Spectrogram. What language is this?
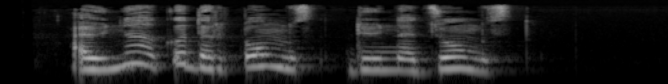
Abkhazian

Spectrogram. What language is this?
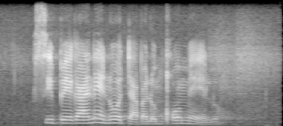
Zulu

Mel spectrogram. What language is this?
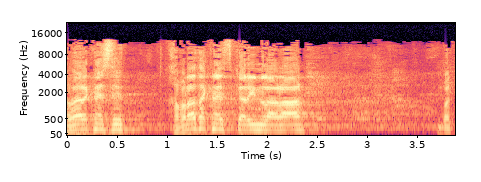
Hebrew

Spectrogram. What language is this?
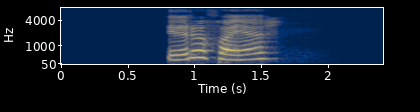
Mari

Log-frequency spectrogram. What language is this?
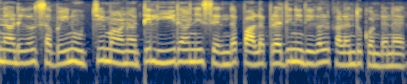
Tamil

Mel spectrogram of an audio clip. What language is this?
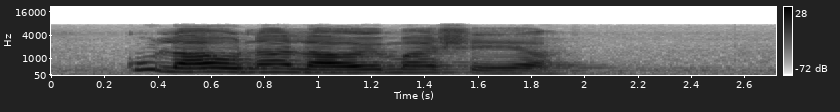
Swati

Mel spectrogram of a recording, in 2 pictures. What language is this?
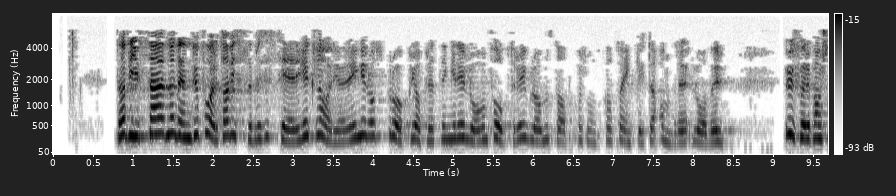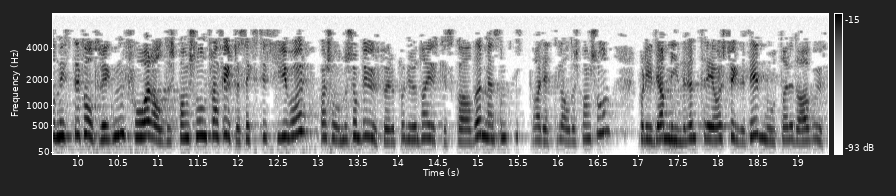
Norwegian Bokmål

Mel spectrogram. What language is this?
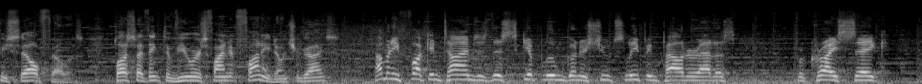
English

